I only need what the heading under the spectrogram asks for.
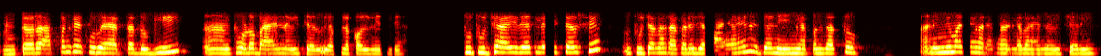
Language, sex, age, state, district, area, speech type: Marathi, female, 30-45, Maharashtra, Wardha, urban, conversation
